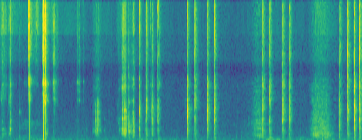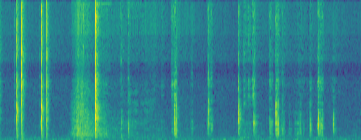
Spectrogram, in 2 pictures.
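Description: Irregular sharp clicks and taps, in loose clusters with a few short rustles, of a metal flashlight and a rock being handled; the sharpest click comes about nine seconds in.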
